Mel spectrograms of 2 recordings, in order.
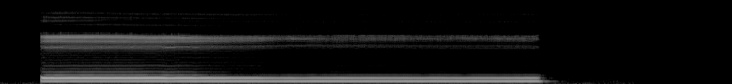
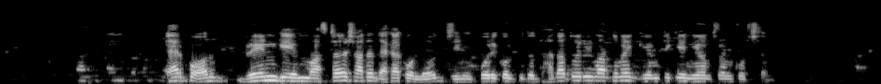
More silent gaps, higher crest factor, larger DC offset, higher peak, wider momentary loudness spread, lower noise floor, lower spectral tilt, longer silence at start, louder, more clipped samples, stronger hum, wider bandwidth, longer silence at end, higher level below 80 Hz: neither; about the same, 12 dB vs 16 dB; neither; second, -18 dBFS vs -2 dBFS; second, 6 LU vs 15 LU; second, -68 dBFS vs -72 dBFS; about the same, -6.5 dB/octave vs -5.5 dB/octave; second, 0.4 s vs 0.75 s; second, -29 LUFS vs -16 LUFS; neither; neither; first, 15 kHz vs 7.6 kHz; first, 1.85 s vs 1.15 s; second, -70 dBFS vs -58 dBFS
